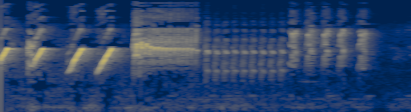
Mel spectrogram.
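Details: Sooty-headed bulbul in energetic ngegaruda song: a few upswept whistles, then a long buzzy rasping note, followed by a quick rapid series of short repeated clicks and a run of sharp chirps.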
